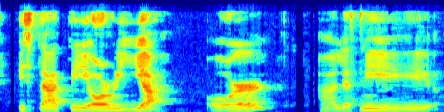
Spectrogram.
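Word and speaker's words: steatorrhea: are instead excreted in feces a condition called estatioria or let me spell it out for you s t e a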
